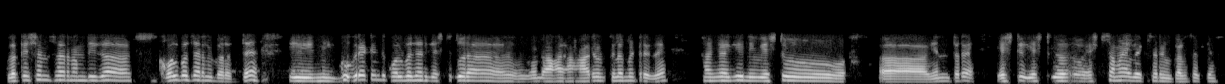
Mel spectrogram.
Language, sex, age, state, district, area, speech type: Kannada, male, 18-30, Karnataka, Bellary, rural, conversation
